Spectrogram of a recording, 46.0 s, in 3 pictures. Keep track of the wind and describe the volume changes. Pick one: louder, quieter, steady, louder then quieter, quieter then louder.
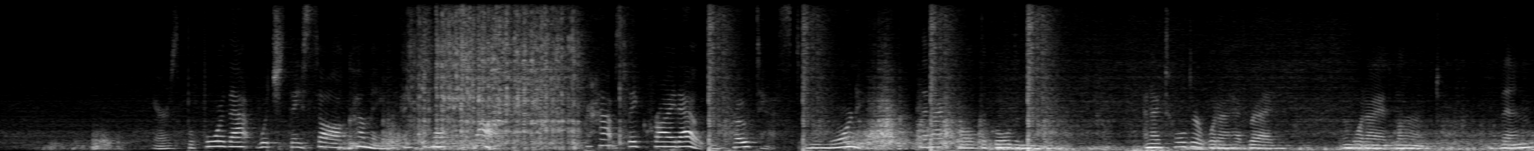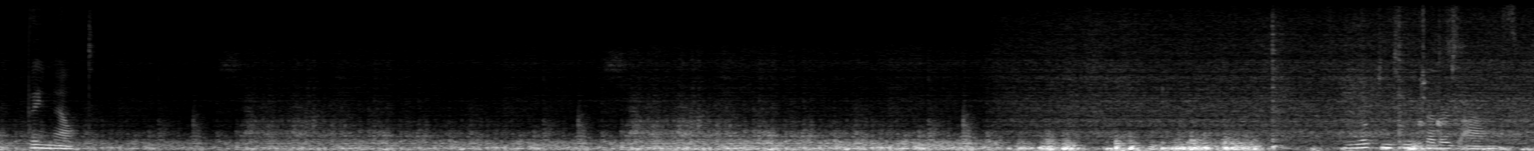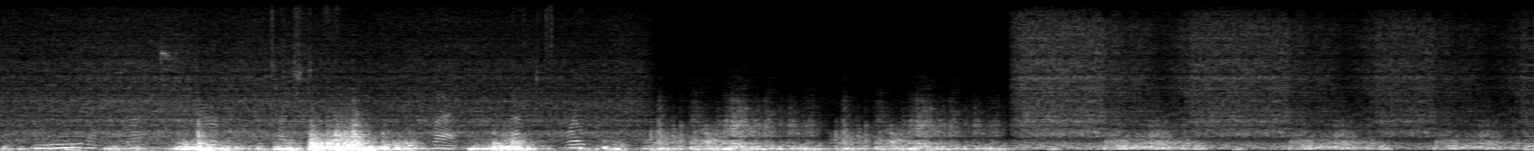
louder then quieter.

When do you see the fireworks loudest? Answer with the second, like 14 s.
5 s.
